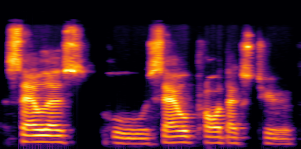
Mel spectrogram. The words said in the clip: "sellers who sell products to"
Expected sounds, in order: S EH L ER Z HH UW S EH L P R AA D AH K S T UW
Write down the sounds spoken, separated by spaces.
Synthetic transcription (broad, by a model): S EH L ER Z HH UW S EH L P R AA D AH K S T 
